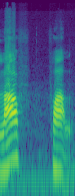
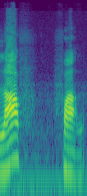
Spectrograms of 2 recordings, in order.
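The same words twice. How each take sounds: No difference in how they are said.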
